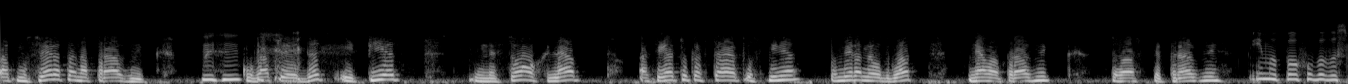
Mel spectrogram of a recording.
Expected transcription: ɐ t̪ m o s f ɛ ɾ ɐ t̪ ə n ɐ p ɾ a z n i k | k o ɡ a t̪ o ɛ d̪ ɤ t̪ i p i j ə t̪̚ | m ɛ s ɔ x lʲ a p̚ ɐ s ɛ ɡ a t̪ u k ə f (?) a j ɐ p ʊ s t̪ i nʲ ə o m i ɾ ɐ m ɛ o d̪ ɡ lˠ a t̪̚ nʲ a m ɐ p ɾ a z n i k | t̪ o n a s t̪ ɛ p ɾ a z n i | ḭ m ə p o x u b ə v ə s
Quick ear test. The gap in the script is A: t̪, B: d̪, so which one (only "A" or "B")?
A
